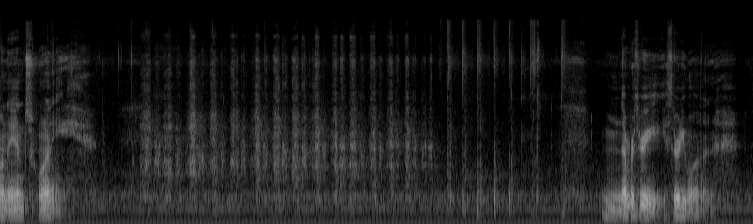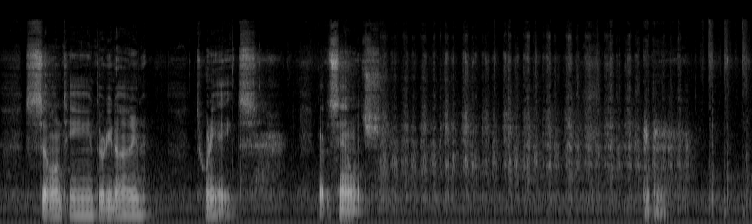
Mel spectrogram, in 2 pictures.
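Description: A scratch-off lottery card is scraped in quick strokes.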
